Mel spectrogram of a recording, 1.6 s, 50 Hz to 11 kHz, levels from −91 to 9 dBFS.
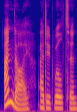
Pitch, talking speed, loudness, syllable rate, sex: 190 Hz, 155 wpm, -19 LUFS, 4.9 syllables/s, female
